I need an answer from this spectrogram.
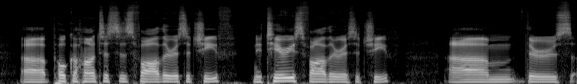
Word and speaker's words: Neytiri: Jake Sully begins exploring, finds, I'm horrible with pronouncing, Neytiri, I believe it's pronounced.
